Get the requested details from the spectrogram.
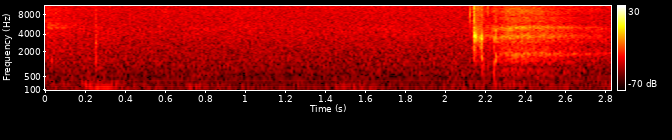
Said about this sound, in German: Schon sind die Schweine am Steilufer angelangt. Jetzt hört man bereits das laute Platschen von Schweinen, die auf dem Wasser aufschlagen.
